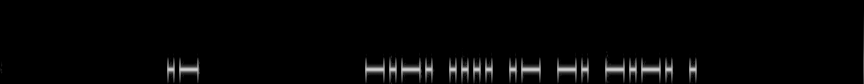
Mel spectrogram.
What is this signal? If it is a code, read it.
Morse code, heard as a keyed tone, about 20 wpm, 700 Hz. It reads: A CHANCE
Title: 4x Word-Spacing - Sets of 4 Words - 20wpm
